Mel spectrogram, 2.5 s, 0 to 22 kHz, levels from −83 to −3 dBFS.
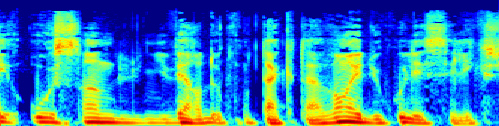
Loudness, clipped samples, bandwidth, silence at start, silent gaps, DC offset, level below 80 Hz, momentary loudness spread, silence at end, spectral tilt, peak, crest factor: -14 LUFS; under 0.1%; 16 kHz; 0 s; none; under 0.1%; -42 dBFS; 6 LU; 0 s; -5 dB/octave; 0 dBFS; 14 dB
